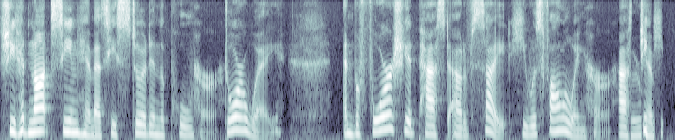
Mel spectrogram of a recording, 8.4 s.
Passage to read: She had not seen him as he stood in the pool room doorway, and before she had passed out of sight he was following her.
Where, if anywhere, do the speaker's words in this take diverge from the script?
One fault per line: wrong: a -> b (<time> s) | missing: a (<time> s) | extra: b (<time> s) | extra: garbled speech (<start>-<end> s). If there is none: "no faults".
wrong: room -> her (2.4 s)
extra: garbled speech (7.7-8.3 s)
